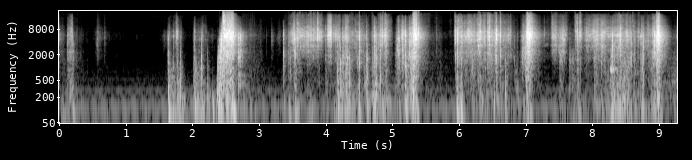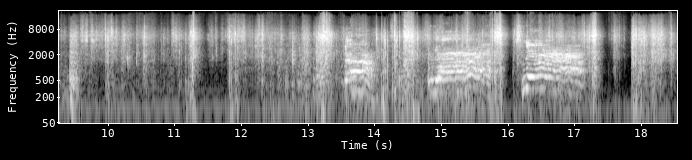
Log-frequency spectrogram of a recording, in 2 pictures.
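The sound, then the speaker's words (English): Paper is ripped up and crumpled by hand in many irregular tearing and crinkling bursts, sharp and close, separated by short pauses and growing denser and louder toward the end. “That was me ripping up papers that said I have to go be a slave.”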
